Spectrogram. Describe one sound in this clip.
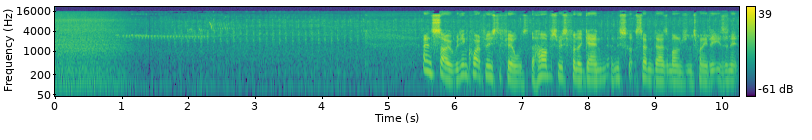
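A tractor engine hums quietly.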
